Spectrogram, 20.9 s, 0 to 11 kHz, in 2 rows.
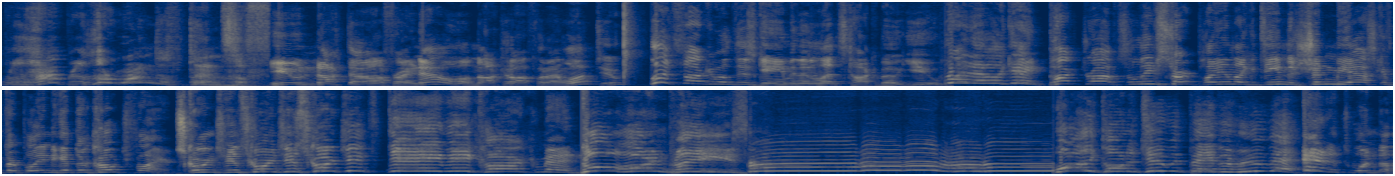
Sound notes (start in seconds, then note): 0.0 Gollum voice; 4.6 slap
